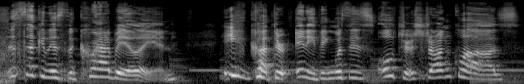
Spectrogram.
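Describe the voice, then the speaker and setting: A woman voicing a conceited young male academic and amateur mystery writer in an animated fan dub, telling stories smugly and theatrically. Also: sits high, moderate pace, soft background music. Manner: smug, theatrical storytelling.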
